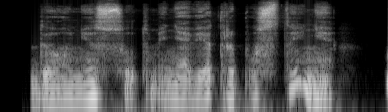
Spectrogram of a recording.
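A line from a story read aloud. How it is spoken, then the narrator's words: Muttering. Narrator (Russian): бормочет Элифас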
